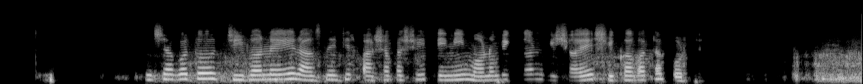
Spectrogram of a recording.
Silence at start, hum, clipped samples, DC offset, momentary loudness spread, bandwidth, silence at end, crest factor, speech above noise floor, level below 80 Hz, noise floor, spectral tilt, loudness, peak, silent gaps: 0.45 s; none; under 0.1%; under 0.1%; 13 LU; 6.6 kHz; 0 s; 18 dB; 49 dB; -56 dBFS; -66 dBFS; -7 dB/octave; -18 LUFS; -2 dBFS; 0.63-0.99 s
